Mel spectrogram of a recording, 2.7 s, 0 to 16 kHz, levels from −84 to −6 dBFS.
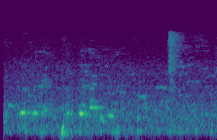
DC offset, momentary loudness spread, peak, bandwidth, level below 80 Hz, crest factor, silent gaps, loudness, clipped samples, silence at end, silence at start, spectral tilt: under 0.1%; 12 LU; -18 dBFS; 7.6 kHz; -70 dBFS; 20 dB; none; -39 LUFS; under 0.1%; 0 s; 0.05 s; -4.5 dB/octave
